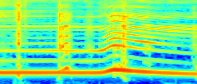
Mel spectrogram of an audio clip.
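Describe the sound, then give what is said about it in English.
A voice imitates a tornado siren: one long, steady wailing tone that swells upward in pitch, then slowly sinks. It holds loud the whole time, with brief bursts of other sounds breaking in underneath. “All of a sudden, you turned into a tornado siren.”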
